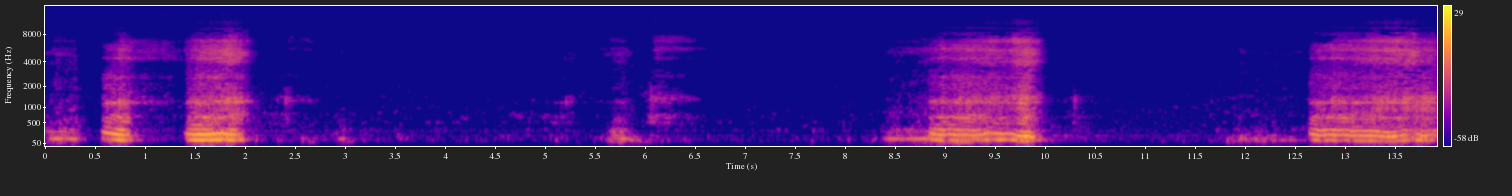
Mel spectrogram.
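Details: Loud, rough open-mouth snores from a sleeping Chinese woman on breathing in, separated by quiet pauses and softer breathy exhalations; exhale snoring occurs sometimes.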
